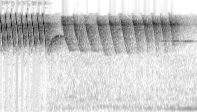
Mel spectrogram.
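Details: Canary singing to call a rival and stir young canaries: a fast, even trill of about ten high notes in the first second, then a slower run of sweeping down-slurred whistles, roughly three per second.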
